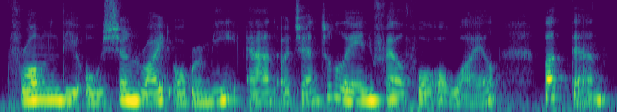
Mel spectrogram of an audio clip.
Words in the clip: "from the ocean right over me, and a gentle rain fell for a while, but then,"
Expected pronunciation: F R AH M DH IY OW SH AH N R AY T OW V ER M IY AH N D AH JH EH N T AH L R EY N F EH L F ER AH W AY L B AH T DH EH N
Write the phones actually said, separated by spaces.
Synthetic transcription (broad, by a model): F R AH M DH IY OW SH AH N R AY T OW V ER M IY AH N AH JH EH N T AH L L EY N F EH L F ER AH W AY L B AH T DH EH N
